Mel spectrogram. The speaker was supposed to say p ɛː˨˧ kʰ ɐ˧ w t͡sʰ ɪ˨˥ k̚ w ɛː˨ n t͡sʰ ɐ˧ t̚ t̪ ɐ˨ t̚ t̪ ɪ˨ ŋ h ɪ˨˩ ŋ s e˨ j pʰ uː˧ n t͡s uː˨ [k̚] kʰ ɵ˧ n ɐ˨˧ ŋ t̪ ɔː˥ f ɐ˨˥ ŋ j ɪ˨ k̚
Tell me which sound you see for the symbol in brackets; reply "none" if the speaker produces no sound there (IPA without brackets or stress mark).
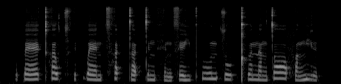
t̚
